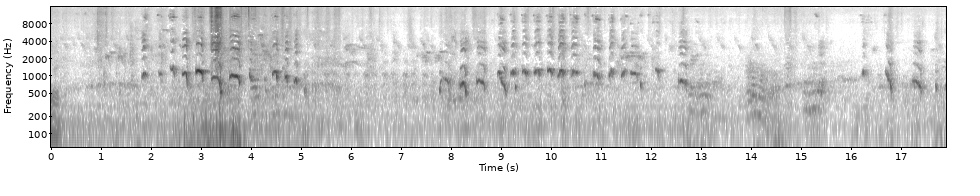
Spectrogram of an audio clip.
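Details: Male Great Dane puppy kept at a kennel near Ajmer Road, Jaipur, whimpering in quick runs of short, high, squeaky yelps, several per second, with a louder scuffling burst early on and little talking.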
